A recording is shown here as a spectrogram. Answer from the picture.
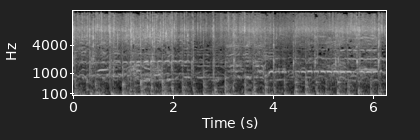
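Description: Kebero drums beaten in a fast steady rhythm with hand-clapping and a group of voices singing, one voice holding a long high note about four seconds in.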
